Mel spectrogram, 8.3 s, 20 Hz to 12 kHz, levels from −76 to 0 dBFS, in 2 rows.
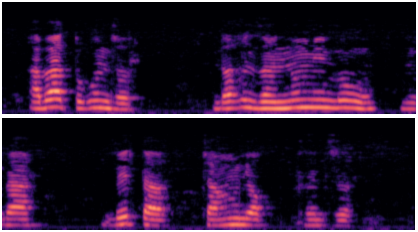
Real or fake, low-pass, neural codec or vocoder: real; 7.2 kHz; none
